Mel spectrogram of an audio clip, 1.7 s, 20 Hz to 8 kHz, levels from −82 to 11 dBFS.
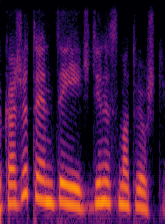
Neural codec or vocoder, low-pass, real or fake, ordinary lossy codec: codec, 16 kHz, 0.5 kbps, X-Codec, HuBERT features, trained on LibriSpeech; 7.2 kHz; fake; Opus, 16 kbps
